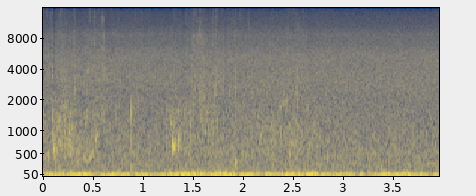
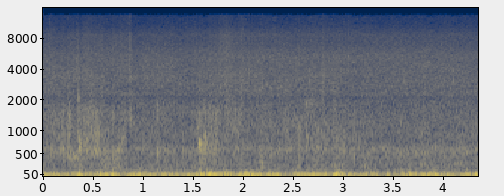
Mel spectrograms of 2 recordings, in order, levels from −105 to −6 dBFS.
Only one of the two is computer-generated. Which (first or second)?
second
